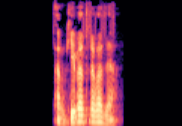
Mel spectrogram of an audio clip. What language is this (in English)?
Catalan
